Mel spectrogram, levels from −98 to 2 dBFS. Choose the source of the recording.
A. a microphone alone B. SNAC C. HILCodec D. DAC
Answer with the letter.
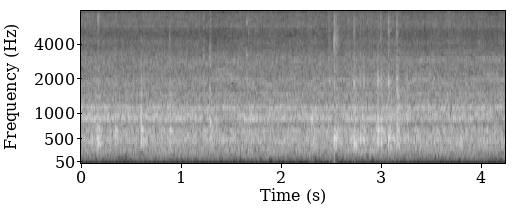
A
